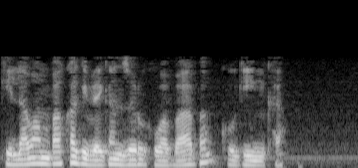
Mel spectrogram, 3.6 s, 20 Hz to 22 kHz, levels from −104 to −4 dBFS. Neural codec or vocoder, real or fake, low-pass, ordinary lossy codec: none; real; 5.4 kHz; MP3, 48 kbps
